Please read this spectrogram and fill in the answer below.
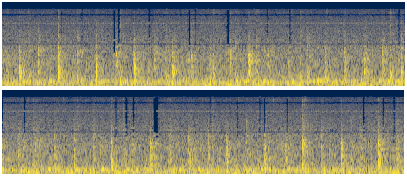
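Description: Hands patting the lower belly in the dahnjeon tapping exercise: a steady run of light slaps, about three a second, over a low steady hum.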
